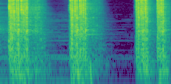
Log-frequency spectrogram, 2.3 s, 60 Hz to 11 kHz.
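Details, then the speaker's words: New replacement starter for a Nova with a Muncie M20 four-speed swap, tested on the bench after the old starter died with no crank: four quick sharp high whirring spins, each dying fast; working normally. "Yeah, that one works. Okay, that's what it's supposed to do."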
